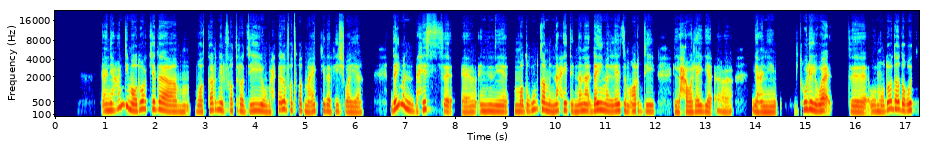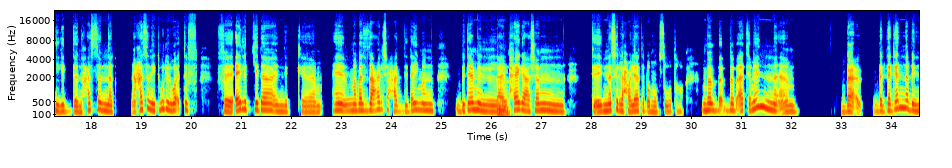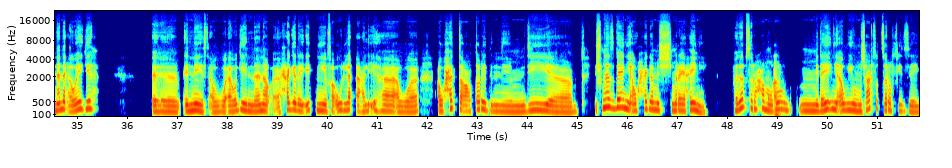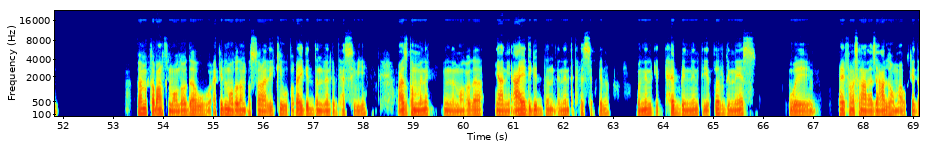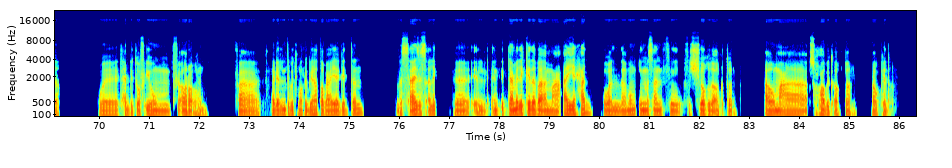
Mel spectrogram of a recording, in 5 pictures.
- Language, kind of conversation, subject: Arabic, advice, إزاي أتعامل مع إحساسي إني مجبور أرضي الناس وبتهرّب من المواجهة؟
- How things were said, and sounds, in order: tapping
